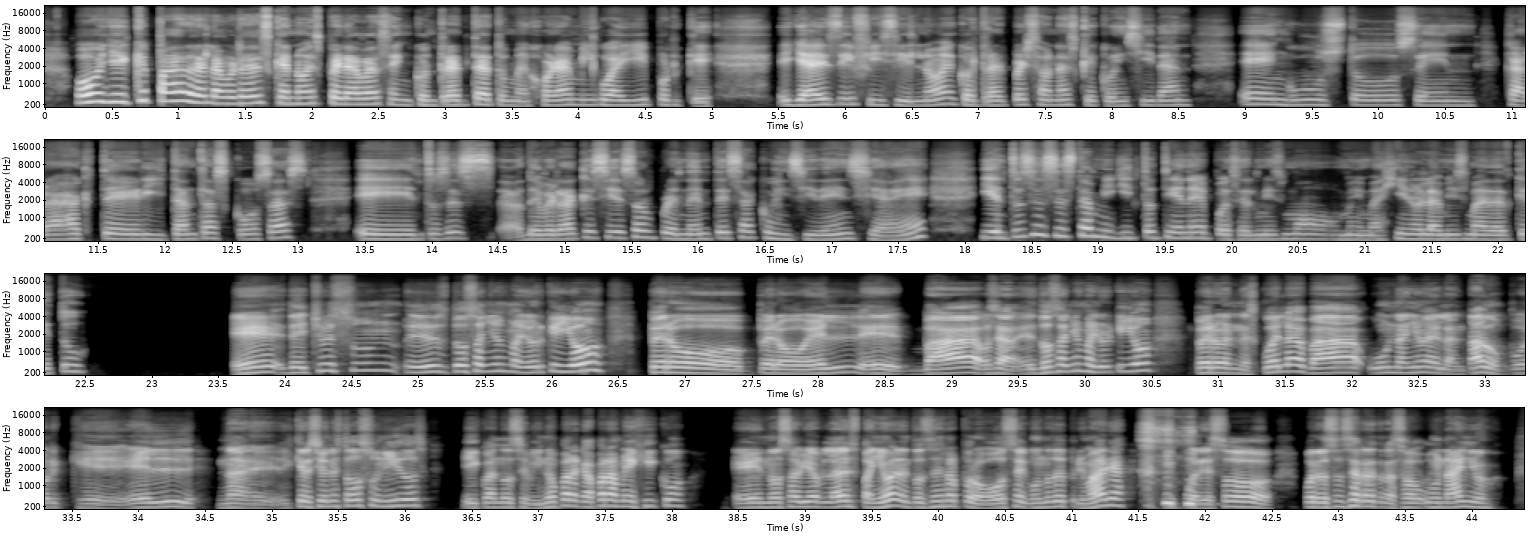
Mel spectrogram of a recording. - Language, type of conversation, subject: Spanish, podcast, ¿Has conocido a alguien por casualidad que haya cambiado tu mundo?
- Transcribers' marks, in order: chuckle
